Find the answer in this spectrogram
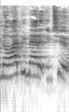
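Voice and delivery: ordinary talk, nothing marked

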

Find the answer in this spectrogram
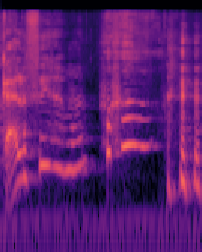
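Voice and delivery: weird comic voice. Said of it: "das ist diese komische Stimme".

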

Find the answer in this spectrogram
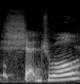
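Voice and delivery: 'schedule' said with British pronunciation. Quoting how movie characters say the word, English accent on 'schedule'. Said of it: "they say it in an English accent".

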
